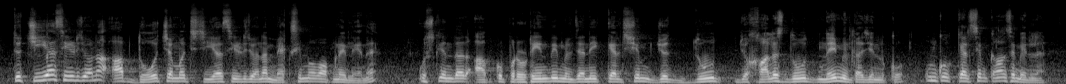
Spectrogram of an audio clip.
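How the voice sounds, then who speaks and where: Noticeable background noise sits behind a man speaking at a moderate pace. His pitch is medium and his intonation lively. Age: 60s. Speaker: nutrition expert. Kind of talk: TV morning show interview.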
